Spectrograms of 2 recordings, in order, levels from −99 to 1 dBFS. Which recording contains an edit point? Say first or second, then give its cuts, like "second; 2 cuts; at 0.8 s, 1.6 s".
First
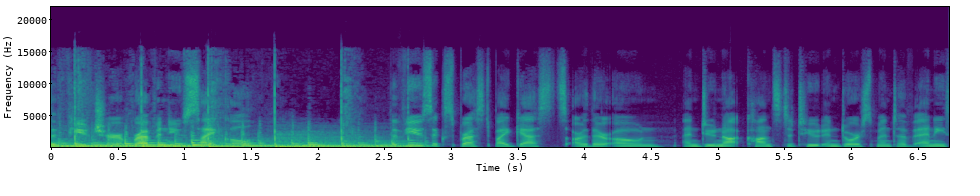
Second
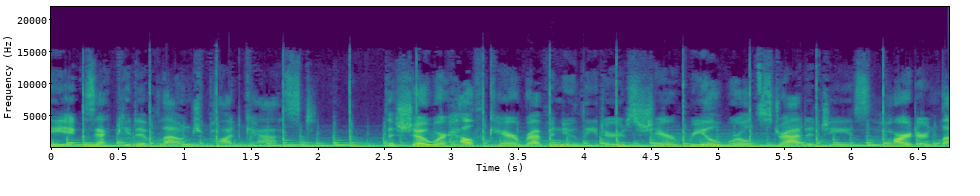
first; 1 cut; at 2.6 s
